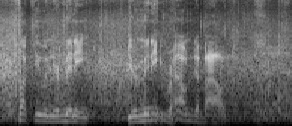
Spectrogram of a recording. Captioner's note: audience laughing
